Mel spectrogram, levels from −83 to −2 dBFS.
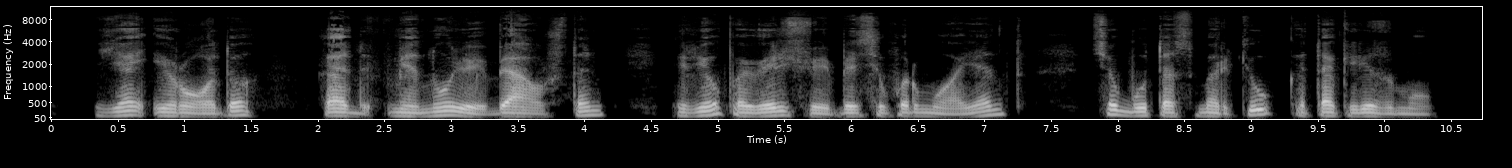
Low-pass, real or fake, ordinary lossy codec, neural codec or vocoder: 10.8 kHz; real; AAC, 32 kbps; none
